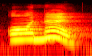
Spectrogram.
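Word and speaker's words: honour: हैं H silent है ऑनर इसमें एच साइलेंट है आर इसमें एच साइलेंट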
